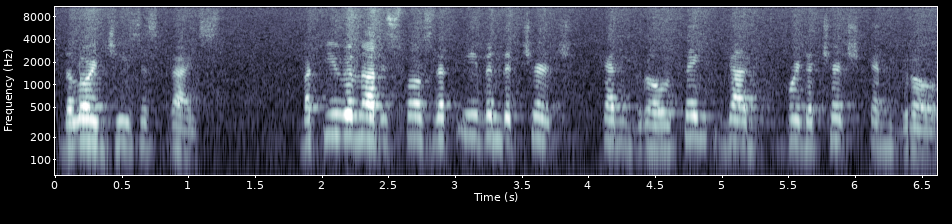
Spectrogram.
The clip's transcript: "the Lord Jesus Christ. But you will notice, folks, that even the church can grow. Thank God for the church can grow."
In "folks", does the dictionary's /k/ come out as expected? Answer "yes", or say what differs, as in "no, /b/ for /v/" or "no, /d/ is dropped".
no, /k/ is dropped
